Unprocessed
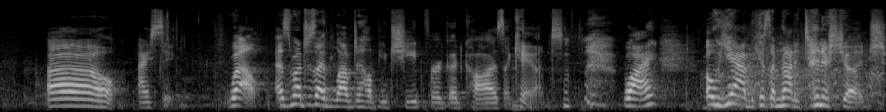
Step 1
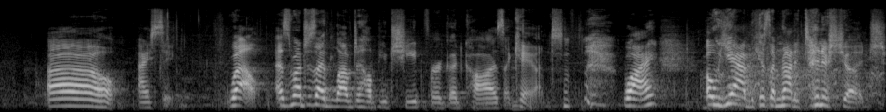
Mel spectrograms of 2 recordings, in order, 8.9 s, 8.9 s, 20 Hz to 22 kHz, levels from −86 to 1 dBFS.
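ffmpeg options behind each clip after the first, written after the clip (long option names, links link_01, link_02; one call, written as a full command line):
ffmpeg -i in.wav -af "lowshelf=frequency=170:gain=-10,dynaudnorm=framelen=100:gausssize=11:maxgain=3dB" out.wav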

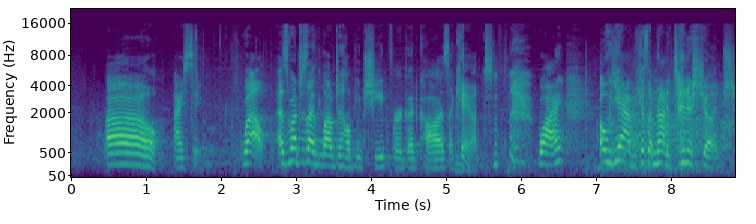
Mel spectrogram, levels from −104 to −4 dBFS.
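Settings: ffmpeg -i in.wav -af "highshelf=frequency=3700:gain=-10,alimiter=limit=-16.5dB:level=0:latency=1:release=367,asubboost=boost=4:cutoff=120,volume=-4dB" out.wav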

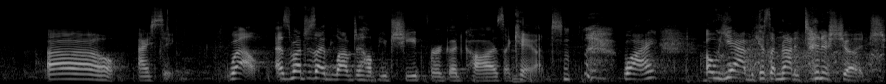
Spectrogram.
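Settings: ffmpeg -i in.wav -filter_complex "[0:a]acrossover=split=170[link_01][link_02];[link_02]acompressor=threshold=-34dB:ratio=3[link_03];[link_01][link_03]amix=inputs=2:normalize=0,volume=6dB" out.wav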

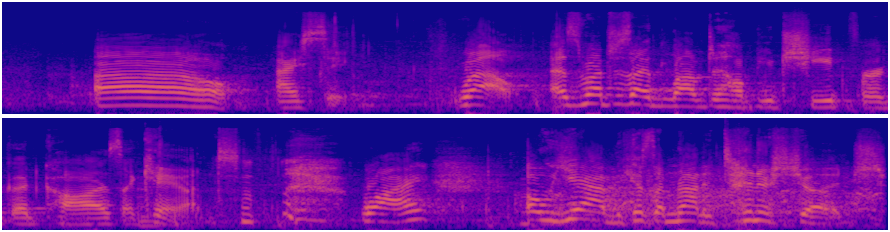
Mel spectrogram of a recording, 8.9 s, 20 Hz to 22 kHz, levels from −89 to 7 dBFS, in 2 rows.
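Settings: ffmpeg -i in.wav -af "asoftclip=type=tanh:threshold=-24.5dB" out.wav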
